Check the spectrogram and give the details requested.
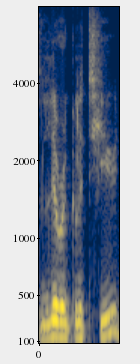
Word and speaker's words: liraglutide: The drug's liraglutide.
